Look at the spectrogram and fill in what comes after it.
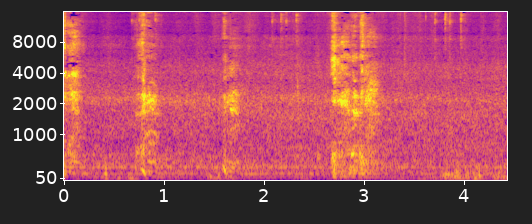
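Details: Several short throat-clearing coughs with room noise from a 57-year-old patient with a chronic cough of years, diagnosed as chronic allergic cough; X-ray shows prominent bronchovascular markings; chronic cough.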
